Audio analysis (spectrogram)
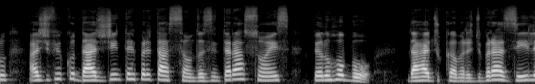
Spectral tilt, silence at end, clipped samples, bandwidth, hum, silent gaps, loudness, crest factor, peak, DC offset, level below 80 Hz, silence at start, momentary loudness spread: -5.5 dB/octave; 0 s; under 0.1%; 16.5 kHz; none; none; -17 LUFS; 16 dB; 0 dBFS; under 0.1%; -60 dBFS; 0 s; 8 LU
